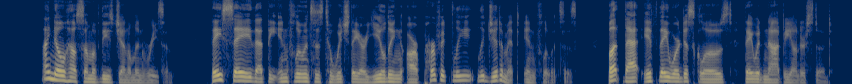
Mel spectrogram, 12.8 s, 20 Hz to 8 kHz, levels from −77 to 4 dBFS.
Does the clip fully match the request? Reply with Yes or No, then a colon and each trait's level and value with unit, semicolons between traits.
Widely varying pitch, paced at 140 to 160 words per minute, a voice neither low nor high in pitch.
No: wide, 6.3 semitones; average, 155 wpm; low, 115 Hz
